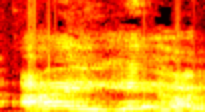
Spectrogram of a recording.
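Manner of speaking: high whiny denial from the cousin; mock denial. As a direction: play innocent in a high voice. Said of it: "Cash is just like".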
